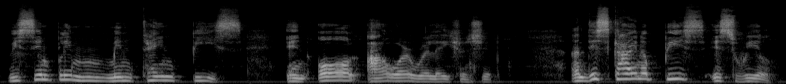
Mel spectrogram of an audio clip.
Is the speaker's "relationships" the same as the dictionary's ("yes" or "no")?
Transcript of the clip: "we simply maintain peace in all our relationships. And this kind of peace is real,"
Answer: no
